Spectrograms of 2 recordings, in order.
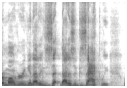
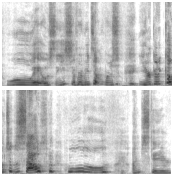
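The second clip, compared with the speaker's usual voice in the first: very high, sarcastic, pretend-scared taunting fake fear; 9 semitones higher than usual. Mocking someone's threat to come to the south, in sarcastic mock fear.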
